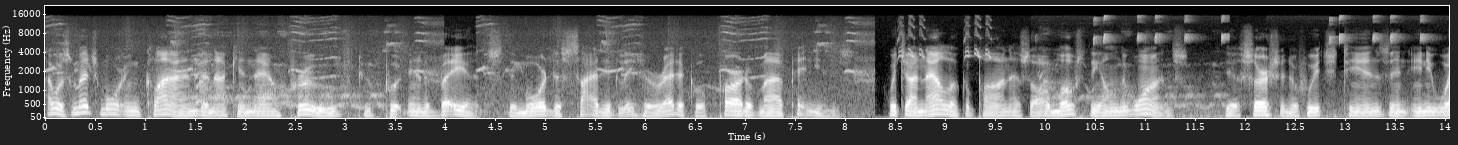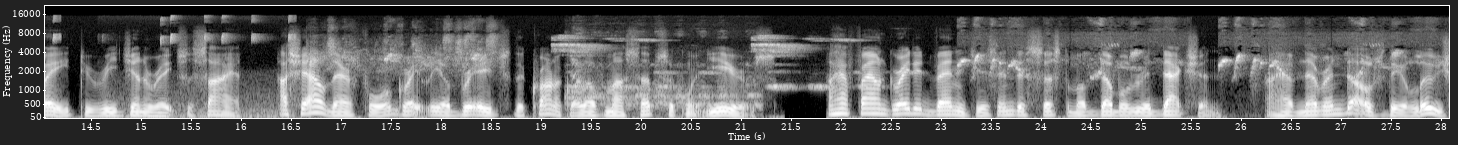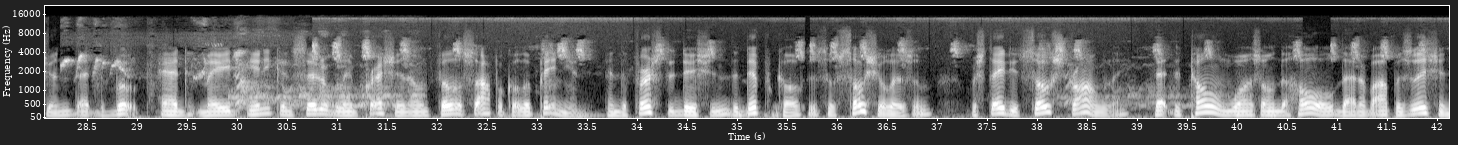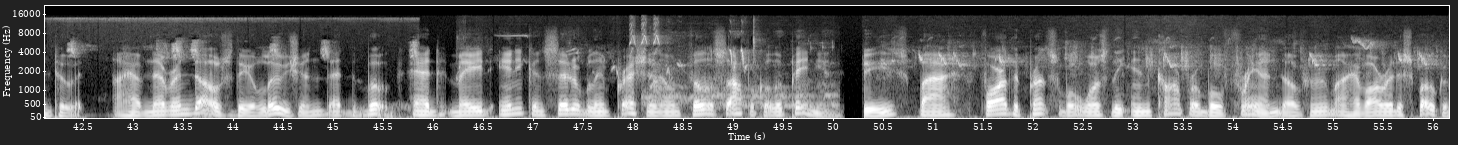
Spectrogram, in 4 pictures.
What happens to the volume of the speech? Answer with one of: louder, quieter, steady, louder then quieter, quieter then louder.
steady.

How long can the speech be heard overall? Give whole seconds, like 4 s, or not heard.
56 s.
